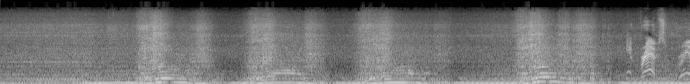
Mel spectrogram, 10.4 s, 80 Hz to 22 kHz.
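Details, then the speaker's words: BMW N54 335i single-turbo conversion, first start on stands: raspy harsh throttle blips, turbo spinning, exhaust leaking at the V-band where the turbo isn't sealed to the manifold; also a coolant leak. "That sounds angry. That sounds really angry. Okay, so we have got a major problem. The turbo is not sealed onto the manifold."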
